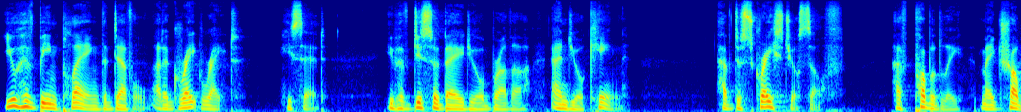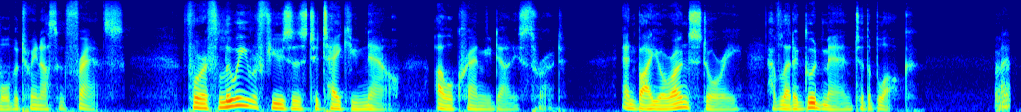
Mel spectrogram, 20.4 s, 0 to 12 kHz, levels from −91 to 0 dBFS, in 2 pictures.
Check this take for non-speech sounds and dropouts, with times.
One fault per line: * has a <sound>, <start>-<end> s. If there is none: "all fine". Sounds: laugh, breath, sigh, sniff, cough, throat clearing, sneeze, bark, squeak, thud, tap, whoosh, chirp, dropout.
* has a laugh, 20.2-20.3 s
